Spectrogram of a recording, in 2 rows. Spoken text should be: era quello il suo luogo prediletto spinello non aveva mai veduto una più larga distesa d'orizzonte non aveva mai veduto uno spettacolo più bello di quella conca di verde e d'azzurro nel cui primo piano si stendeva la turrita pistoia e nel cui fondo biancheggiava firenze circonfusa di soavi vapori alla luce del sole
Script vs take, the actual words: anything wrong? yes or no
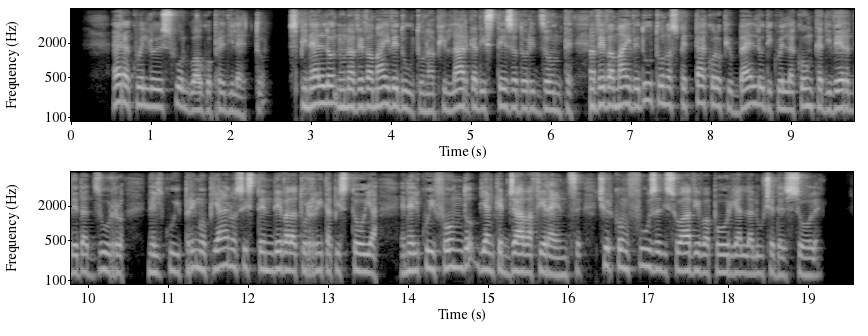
yes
